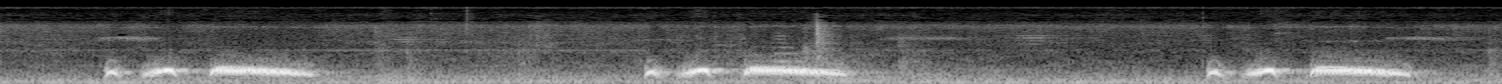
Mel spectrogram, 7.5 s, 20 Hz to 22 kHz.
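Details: Spotted dove from Bandung, used as a trapping lure and described as stuttering and vigorous, cooing three times at intervals of about 2.7 seconds: two short clipped notes, then a longer, falling purr, over a low background rumble.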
